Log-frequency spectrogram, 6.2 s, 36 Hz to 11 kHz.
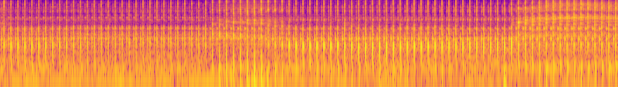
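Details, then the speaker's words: Fast, regular mechanical knocking at about 15 pulses per second from a Thork Ibramed radial shockwave (ESWT) applicator with a polyacetal tip, moved slowly over gelled abdomen; sound differs from stainless-steel tip. "Até o barulho é diferente da ponteira de polcetal pra inox."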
